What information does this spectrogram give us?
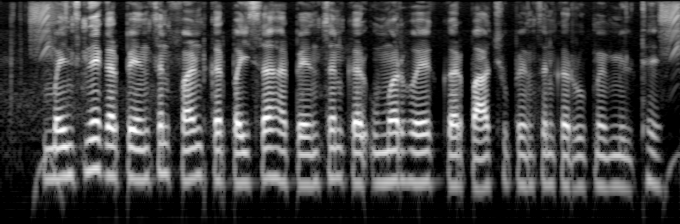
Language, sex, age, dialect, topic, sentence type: Chhattisgarhi, male, 18-24, Northern/Bhandar, banking, statement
